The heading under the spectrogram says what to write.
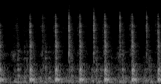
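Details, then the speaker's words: Renault Mégane Scénic III with a right-side knock. Tie-rod end and stabilizer link already replaced, stabilizer bushings good. Rocking the subframe bracket by hand (its internal nut has worked loose) gives sharp hollow metal knocks as the subframe tube strikes the chassis rail. Suspected common fault. "І ти, коли береш за той кронштейн, начинаєш шатать і получається ця трубка, яка держи подрамник, циліндр оцей, він б'є в лонжеer походу у них така болячка."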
